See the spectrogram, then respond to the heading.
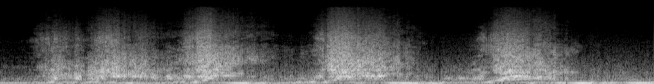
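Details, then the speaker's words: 1999 Dodge Durango running with the muffler removed, recorded on an external mic: deep, loud roaring swells on each throttle blip over a heavy rumble, the open exhaust sound before a new muffler is fitted. "okay Alex this is the Durango without the muffler on it hopefully you can hear it good because I have an external mic on we'll see what she sounds like"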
